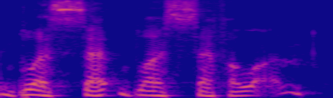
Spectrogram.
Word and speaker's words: Blacephalon: It's like Blast, B-L-A. – Oh, okay. I was looking up B-L-I for some reason. – Yeah, Blacephalon.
